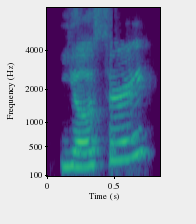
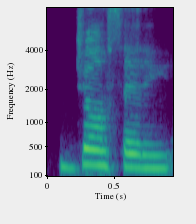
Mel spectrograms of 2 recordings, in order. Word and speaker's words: Josery: Josery. Yoseri? Josery. It's pronounced with a J.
